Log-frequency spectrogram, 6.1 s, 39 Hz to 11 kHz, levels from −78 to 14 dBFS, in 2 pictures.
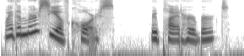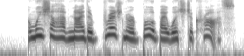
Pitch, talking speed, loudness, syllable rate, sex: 245 Hz, 185 wpm, -19 LUFS, 5.1 syllables/s, female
